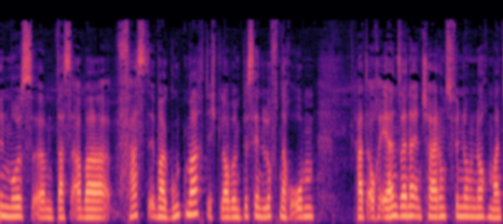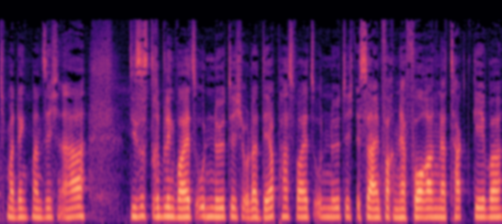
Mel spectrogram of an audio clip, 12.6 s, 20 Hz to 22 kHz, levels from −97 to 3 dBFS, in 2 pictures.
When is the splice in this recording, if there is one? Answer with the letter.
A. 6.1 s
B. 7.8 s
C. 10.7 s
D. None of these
C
